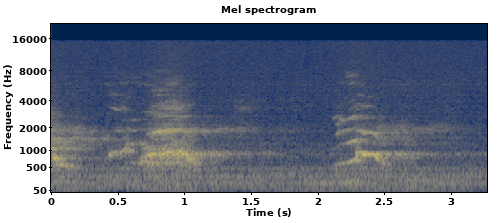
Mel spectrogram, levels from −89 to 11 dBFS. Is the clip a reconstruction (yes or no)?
yes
